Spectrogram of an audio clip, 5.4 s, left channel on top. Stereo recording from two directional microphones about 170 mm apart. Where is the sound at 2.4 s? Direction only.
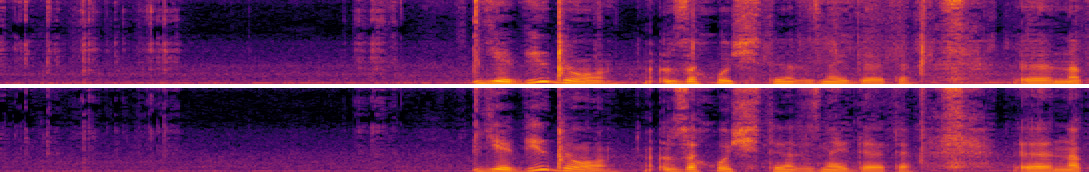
15° right (ahead or behind).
